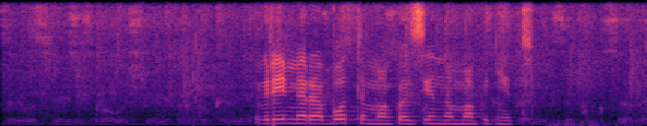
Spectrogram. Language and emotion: Russian, neutral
